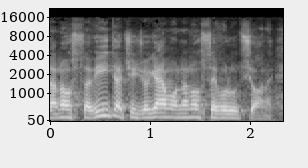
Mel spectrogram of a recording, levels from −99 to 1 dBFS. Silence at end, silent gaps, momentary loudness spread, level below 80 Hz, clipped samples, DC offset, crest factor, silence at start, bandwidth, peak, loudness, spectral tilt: 0 s; none; 4 LU; -56 dBFS; under 0.1%; under 0.1%; 16 dB; 0 s; 16 kHz; 0 dBFS; -17 LUFS; -4.5 dB/octave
